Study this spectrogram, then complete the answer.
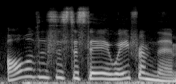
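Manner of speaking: high-pitched, bewildered, confused outcry. Arguing with Tilda about going with them, he cries out, confused. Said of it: "he cried, confused".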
